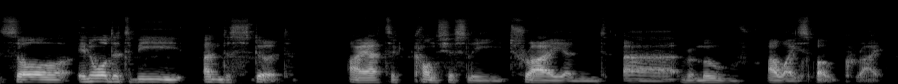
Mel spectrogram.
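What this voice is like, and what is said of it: Welsh accent. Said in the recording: “my accent comes out big time ... a Welshman”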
